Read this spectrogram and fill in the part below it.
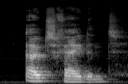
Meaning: present participle of uitscheiden
- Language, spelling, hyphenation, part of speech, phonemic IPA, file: Dutch, uitscheidend, uit‧schei‧dend, verb, /ˈœy̯tˌsxɛi̯.dənt/, Nl-uitscheidend.ogg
